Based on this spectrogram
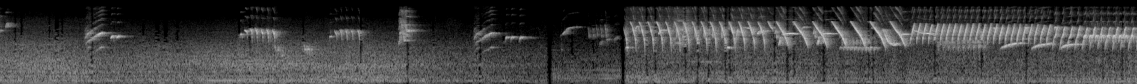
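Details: Caged male canary singing so a female in breeding condition will mate; scattered soft chips and short notes at first, then an abrupt loud, dense rolling trill of rapid high notes.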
